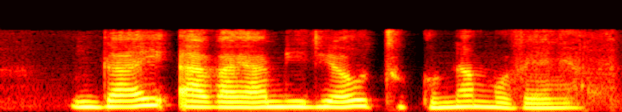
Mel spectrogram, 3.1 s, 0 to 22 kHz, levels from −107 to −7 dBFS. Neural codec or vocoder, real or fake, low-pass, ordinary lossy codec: codec, 16 kHz, 1.1 kbps, Voila-Tokenizer; fake; 7.2 kHz; none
